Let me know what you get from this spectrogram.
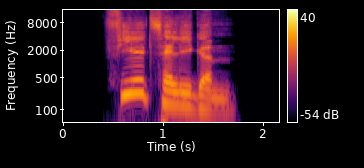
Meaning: strong dative masculine/neuter singular of vielzellig
- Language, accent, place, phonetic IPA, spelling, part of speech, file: German, Germany, Berlin, [ˈfiːlˌt͡sɛlɪɡəm], vielzelligem, adjective, De-vielzelligem.ogg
